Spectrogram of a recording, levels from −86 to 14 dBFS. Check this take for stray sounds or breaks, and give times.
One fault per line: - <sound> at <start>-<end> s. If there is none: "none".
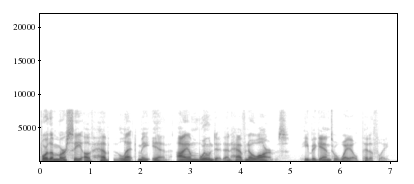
- dropout at 1.4-1.5 s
